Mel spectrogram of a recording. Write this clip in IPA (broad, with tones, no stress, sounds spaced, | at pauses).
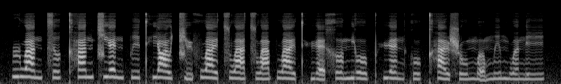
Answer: ɻ w a˥˨ n t͡s ɹ̩˨˦ kʰ a˦ n t͡ɕ j ɛ˥˨ n p i˨˦ t̪ʰ j ɑ˥˨ ʊ̯ t͡ɕ y̰˨˩ f w a˥˨ ɪ̯ t͡s w ä˥˨ t͡s w ä˨˦ p w a˥˨ ɪ̯ t̪ʰ ɥ ɛ̰˨˩ x ɤ˦ n̪ j o˥˨ ʊ̯ pʰ ɥ ɛ˥˨ n k u˨˦ kʰ a˥˨ ɪ̯ ʂ u˨˦ m ɤ̰˨˩ m i˦ m w ə˦ n i˨˦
